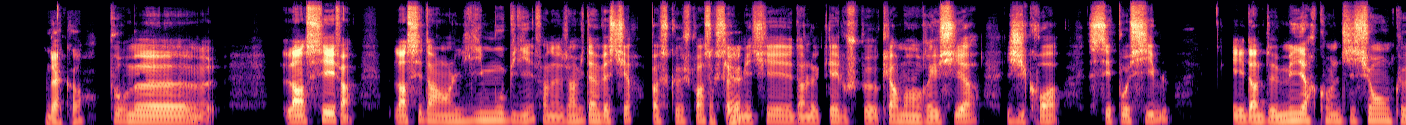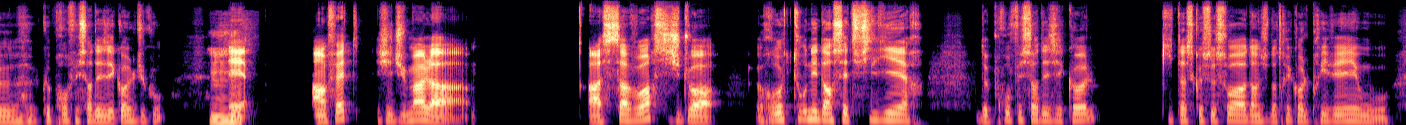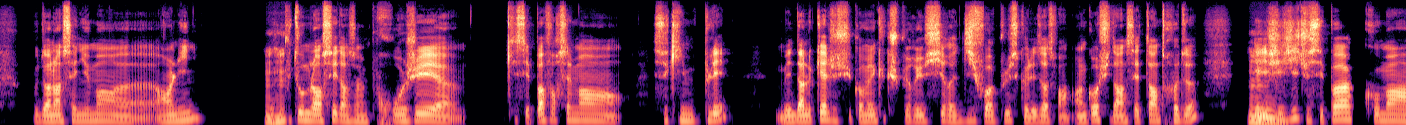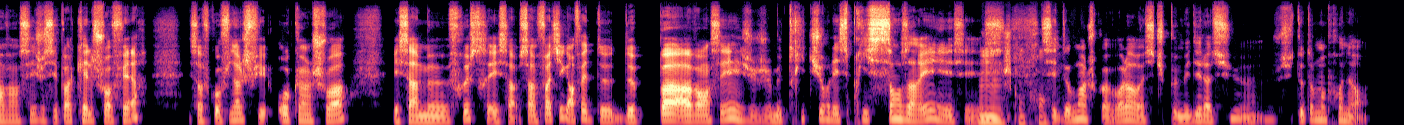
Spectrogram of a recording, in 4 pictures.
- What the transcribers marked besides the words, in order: chuckle; stressed: "sans arrêt"
- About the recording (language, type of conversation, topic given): French, advice, Comment puis-je clarifier mes valeurs personnelles pour choisir un travail qui a du sens ?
